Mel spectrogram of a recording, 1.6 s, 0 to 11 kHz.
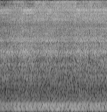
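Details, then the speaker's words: Chinese laser cutter air assist pump with the pulse limiter and jam-jar removed. Even airy hiss with a smooth motor hum and hardly any pulsing, damped by the run from 10 mm to 4 mm pipe. Normal steady airflow; no change needed. "there is not a tremendous amount of pulsing going on there so no I'm not going to change anything I'm happy with the airflow there like that"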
